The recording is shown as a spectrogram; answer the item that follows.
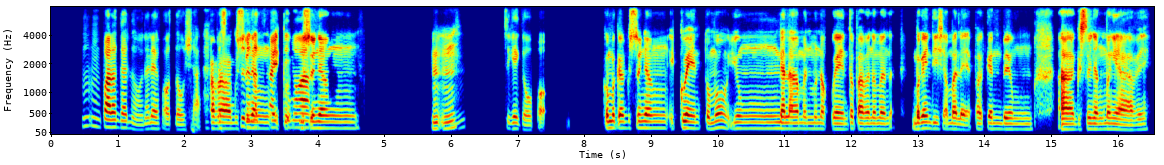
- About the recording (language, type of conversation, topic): Filipino, advice, Paano ko mapapanatili ang ugnayan kahit may hindi pagkakasundo?
- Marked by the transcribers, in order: none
